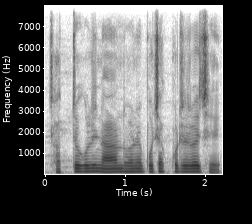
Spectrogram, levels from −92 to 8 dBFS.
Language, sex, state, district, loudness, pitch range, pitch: Bengali, male, West Bengal, Cooch Behar, -17 LUFS, 135-145 Hz, 140 Hz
